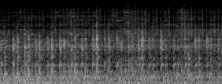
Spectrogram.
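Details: Develon DX10/E10 mini digger small diesel just started cold after sitting a long time: uneven lumpy clatter with slightly irregular beat at idle, oil later found leaking from a loose pipe; rough idle.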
